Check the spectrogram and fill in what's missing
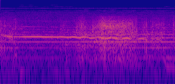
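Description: A horse whinnies in a drawn-out, wavering neigh at moderate distance, rising and falling over about a second and a half, with faint hoof clatter beneath and no talk.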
